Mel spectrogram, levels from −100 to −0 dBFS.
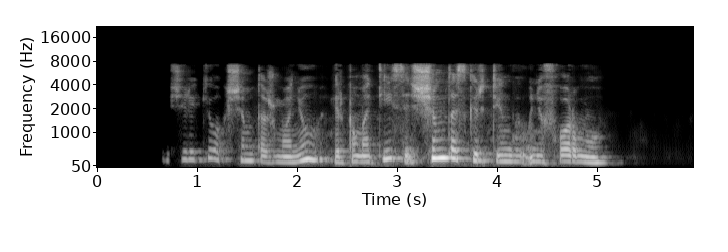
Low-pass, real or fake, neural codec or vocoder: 7.2 kHz; fake; codec, 16 kHz, 4 kbps, X-Codec, WavLM features, trained on Multilingual LibriSpeech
